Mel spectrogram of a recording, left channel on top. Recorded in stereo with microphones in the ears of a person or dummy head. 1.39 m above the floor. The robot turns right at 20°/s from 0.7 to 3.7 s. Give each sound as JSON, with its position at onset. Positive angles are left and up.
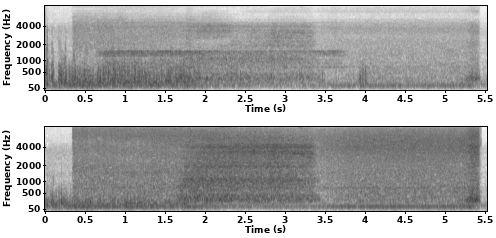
{"t": 0.3, "sound": "breathing", "azimuth_deg": -135}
